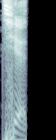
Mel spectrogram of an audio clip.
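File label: "qie", Mandarin Chinese, neutral tone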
